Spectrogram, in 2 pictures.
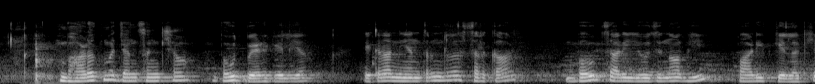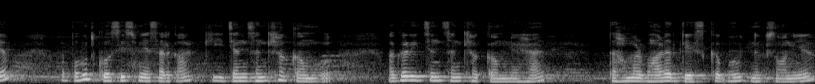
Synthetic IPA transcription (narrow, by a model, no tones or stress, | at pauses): bʱaːɾət̪med͡ʒənəsə̃ŋkʰjabəɦut̪̚beːʈʰɡelijə | ekɾanijə̃nt̪ɾənəsəɾkaːɾ | bəɦut̪saɾijod͡ʒnabʱipaɽit̪keləɡjəɔːɾbəɦut̪kosismẽesəɾkaːɾkid͡ʒənsə̃ŋkʰjakəmɦo̰ | əɡəɾid͡ʒənsə̃ŋkʰjakəmneɦɛ | t̪ɔɦəməɾbʱaːɾət̪̚d̪eskebəɦut̪nʊksaːnijə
